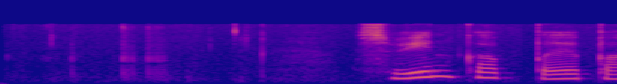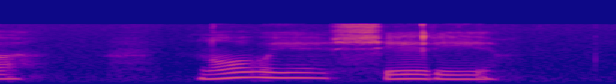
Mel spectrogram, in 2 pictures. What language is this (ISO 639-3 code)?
rus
